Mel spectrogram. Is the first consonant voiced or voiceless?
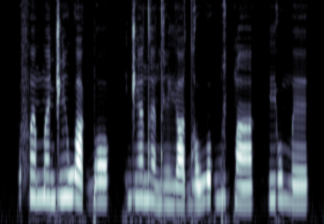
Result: voiceless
